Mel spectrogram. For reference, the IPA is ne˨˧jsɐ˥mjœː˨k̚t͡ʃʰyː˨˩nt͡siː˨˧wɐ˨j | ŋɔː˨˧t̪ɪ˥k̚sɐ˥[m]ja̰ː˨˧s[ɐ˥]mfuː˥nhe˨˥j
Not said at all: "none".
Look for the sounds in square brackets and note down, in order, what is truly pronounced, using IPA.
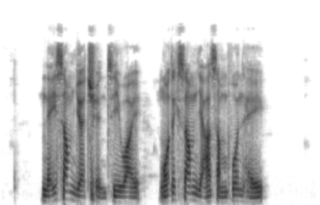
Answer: m, ɐ˨

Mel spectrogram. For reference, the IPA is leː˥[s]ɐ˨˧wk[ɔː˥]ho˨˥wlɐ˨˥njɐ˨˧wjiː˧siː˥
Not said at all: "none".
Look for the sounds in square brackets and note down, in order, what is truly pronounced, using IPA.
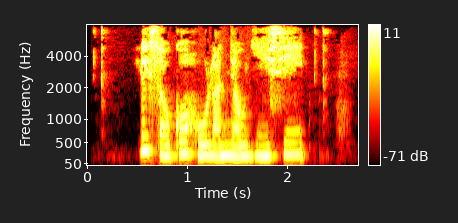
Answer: s, ɔː˥

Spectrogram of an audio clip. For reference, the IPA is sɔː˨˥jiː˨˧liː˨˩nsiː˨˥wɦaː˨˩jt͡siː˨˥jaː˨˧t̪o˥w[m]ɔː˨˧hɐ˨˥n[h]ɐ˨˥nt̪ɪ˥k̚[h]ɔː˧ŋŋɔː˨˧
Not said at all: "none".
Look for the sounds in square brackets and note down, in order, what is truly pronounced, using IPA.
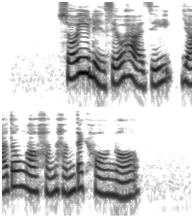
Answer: ŋ, h, h

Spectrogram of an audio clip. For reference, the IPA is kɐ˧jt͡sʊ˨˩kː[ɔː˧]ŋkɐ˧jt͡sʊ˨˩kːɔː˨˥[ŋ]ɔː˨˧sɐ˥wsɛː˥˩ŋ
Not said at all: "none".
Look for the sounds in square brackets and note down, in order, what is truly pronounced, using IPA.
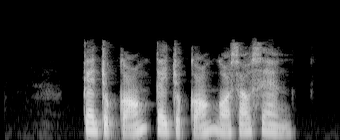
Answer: ɔː˨˥, ŋː

